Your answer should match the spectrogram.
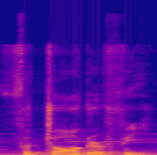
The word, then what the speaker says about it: photography: Okay, so the first word that we have here is photography.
